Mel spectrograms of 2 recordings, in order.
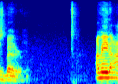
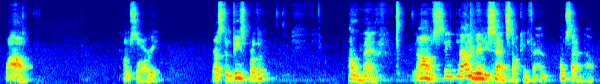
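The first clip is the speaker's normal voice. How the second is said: much softer, lower, halting sorrow; soft sad condolence; 4 semitones lower, 6 dB quieter than usual. Real, not acted. Mourning a dead subscriber to chat, softly sad. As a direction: let the grief sink the voice low and quiet.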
